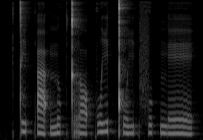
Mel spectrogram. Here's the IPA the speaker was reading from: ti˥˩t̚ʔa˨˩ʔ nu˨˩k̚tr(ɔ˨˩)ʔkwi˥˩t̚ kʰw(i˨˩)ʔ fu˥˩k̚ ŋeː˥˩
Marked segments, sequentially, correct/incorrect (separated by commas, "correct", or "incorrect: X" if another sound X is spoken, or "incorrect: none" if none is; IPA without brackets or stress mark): correct, incorrect: i˥˩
